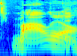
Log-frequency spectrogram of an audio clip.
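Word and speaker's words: Maglio: then we have tj malio malio g there's no g there's there but it's silence the g is silent it uh he's taking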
